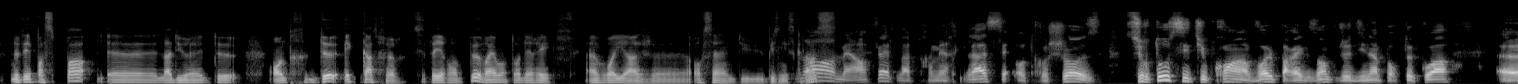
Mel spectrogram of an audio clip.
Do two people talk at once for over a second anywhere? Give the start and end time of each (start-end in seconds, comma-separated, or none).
none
